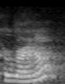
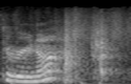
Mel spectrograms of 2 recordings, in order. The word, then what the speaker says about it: Karuna: This is the, how do you say that? Corona? No. Karuna? Karuna.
